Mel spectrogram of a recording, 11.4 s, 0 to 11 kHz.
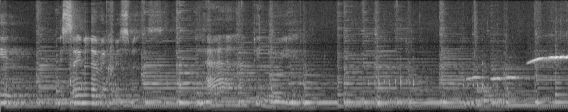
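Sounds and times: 
full musical backing with instrumental chords: 0:00.0 - 0:11.3
speech: 0:01.4 - 0:03.2
whistled melody in a song: 0:09.2 - 0:11.3.

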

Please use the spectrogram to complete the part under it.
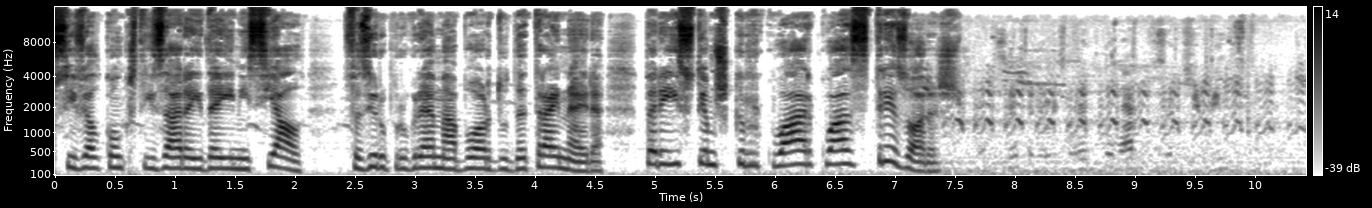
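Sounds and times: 
low rumbling background: 0:00.0 - 0:10.4
seagulls squawking at a fishing harbour: 0:00.1 - 0:04.6, 0:06.9 - 0:10.4
speech: 0:00.1 - 0:07.6.

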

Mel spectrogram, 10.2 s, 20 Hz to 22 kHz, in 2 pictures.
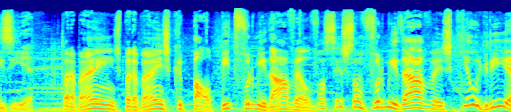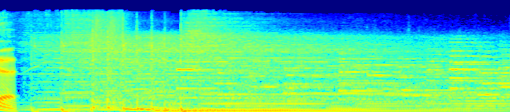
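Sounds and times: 
speech: 0:00.0 - 0:05.8
several bells ringing in a clanging peal: 0:06.9 - 0:10.1.

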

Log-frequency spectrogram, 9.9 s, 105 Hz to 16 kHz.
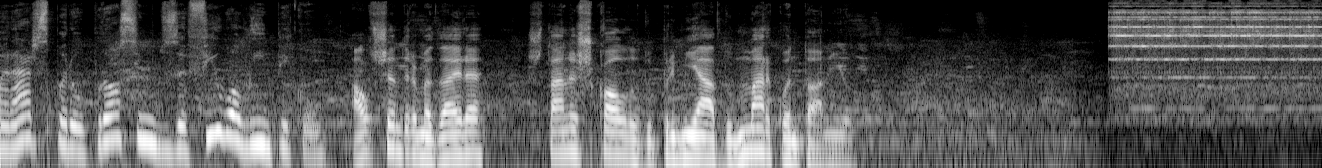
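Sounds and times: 
speech: 0:00.0 - 0:06.6
school dismissal bell ringing at a private secondary school in Ribadava: 0:08.3 - 0:09.9.

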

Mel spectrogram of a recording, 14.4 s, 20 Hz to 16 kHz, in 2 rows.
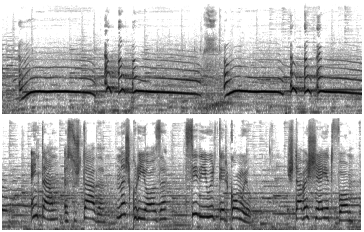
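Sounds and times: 
wolf howling loudly with yipping breaks: 0:00.3 - 0:08.7
speech: 0:08.5 - 0:14.3.

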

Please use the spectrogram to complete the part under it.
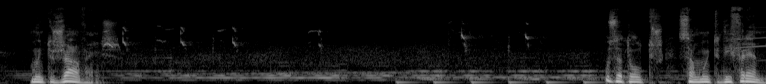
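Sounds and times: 
speech: 0:00.3 - 0:01.3, 0:06.1 - 0:07.6
peregrine falcon chicks chirping at sea cliff nest: 0:01.2 - 0:03.5, 0:04.5 - 0:05.6.

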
